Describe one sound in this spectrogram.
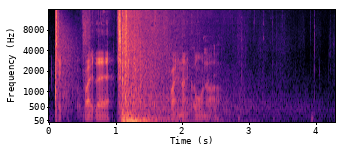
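An explosion bursts close by with a loud boom, then fades.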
